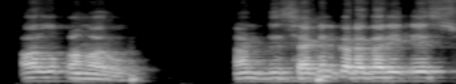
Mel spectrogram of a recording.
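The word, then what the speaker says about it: القمر: The letter L is pronounced. The pronunciation is Al-Qamaru.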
